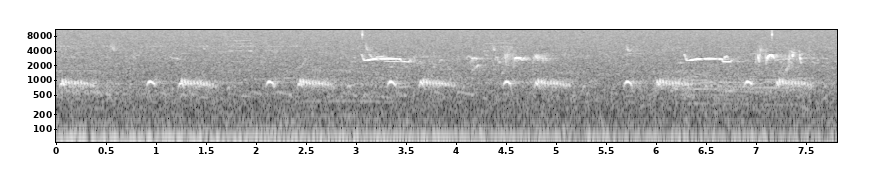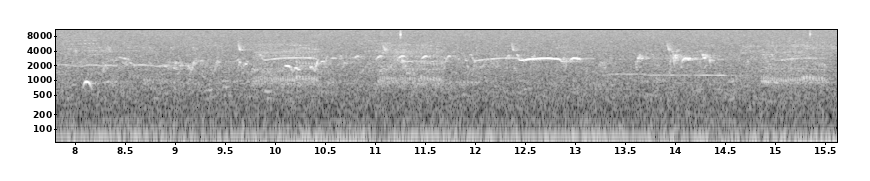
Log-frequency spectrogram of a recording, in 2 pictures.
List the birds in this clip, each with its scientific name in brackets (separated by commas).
Blue-naped Mousebird (Urocolius macrourus)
